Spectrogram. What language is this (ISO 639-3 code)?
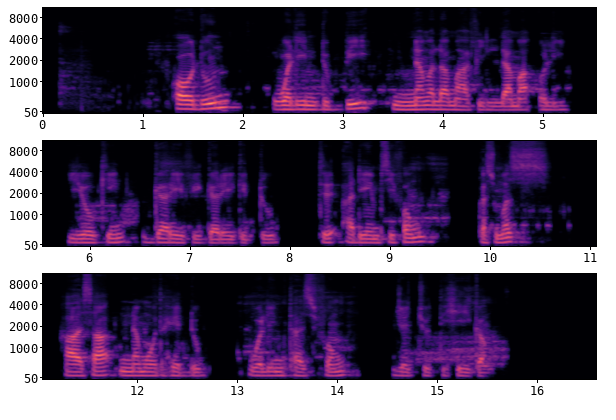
orm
